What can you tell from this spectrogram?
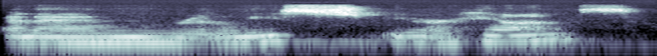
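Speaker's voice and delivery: guided meditation. Acted. Leads breathing practice.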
